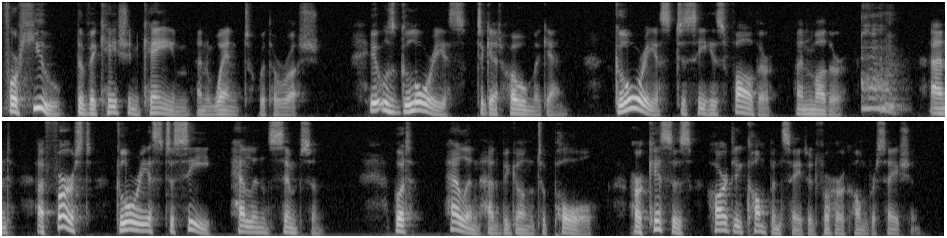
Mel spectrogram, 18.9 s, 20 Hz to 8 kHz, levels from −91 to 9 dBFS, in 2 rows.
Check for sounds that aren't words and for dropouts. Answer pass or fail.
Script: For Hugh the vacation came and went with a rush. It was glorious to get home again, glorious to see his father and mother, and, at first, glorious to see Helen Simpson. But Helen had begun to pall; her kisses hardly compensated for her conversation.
fail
